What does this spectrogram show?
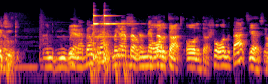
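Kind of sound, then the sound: signal or alarm, bell ringing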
